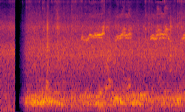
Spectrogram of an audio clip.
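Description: Indian Bombay pigeons, white fancy birds, coo together in a loft, a close and steady layered murmur of soft throaty calls with a few higher chirps, following a brief silent gap at the start.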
